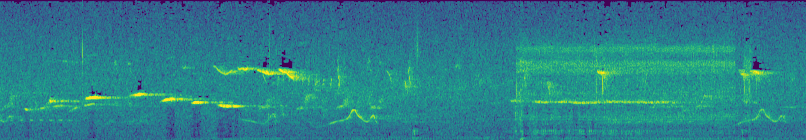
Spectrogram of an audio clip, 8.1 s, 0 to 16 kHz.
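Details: Chestnut-crowned warbler recorded in Neora Valley, West Bengal, India, in March 2019: thin, very high sharp notes repeated about five times over the first two and a half seconds, then a steady high buzzing hum, with a quiet forest background.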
